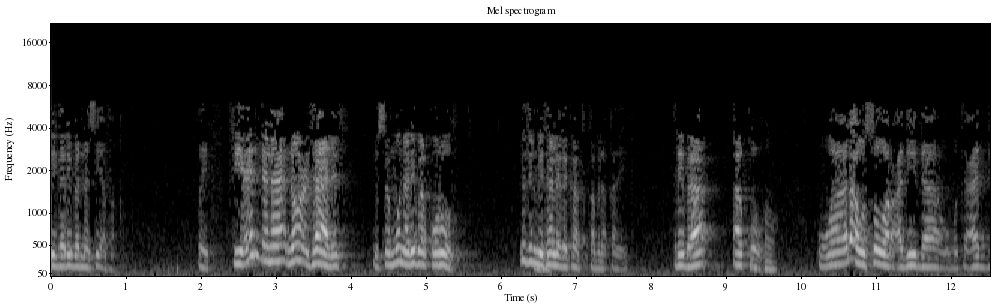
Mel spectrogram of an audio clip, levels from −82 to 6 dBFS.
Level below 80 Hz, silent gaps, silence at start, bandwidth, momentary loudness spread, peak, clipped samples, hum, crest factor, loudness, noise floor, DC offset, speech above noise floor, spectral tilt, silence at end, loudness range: -56 dBFS; none; 0 s; 6.4 kHz; 18 LU; -8 dBFS; under 0.1%; none; 18 dB; -24 LUFS; -55 dBFS; under 0.1%; 30 dB; -4.5 dB/octave; 0 s; 5 LU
